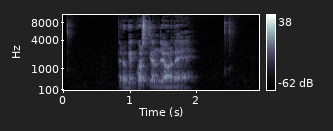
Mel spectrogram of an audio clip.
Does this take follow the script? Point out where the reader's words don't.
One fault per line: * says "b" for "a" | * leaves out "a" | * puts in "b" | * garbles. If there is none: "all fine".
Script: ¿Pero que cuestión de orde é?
all fine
